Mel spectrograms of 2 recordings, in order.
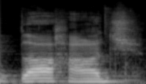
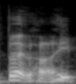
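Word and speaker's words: Blåhaj: Well, people say Blahaj because they don't know how to pronounce Blowhigh, but yeah.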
